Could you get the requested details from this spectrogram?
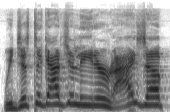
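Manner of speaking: high, hammed-up rallying call; mock a big-talking president urging a revolt; mocking Trump. Host mocks Trump's post urging Iranians to rise up, hammed-up high voice. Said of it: "Trump goes out there on, on Lie Social and says".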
